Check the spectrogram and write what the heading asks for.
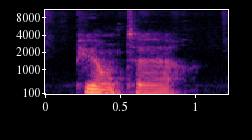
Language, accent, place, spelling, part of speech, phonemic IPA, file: French, France, Paris, puanteur, noun, /pɥɑ̃.tœʁ/, LL-Q150 (fra)-puanteur.wav
- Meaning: stench; stink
